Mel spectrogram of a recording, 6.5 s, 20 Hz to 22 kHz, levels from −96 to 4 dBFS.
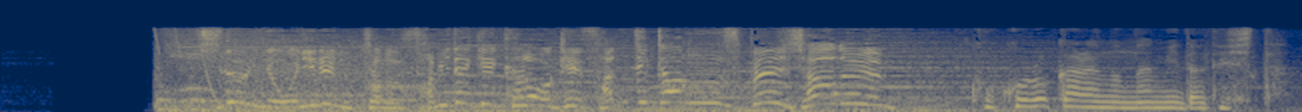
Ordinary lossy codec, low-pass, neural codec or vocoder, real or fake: none; none; none; real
